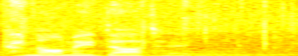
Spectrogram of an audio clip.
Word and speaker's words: Kaname Date: You're Special Agent Kaname Date. Okay, nice. Now I know how to pronounce his name, at least.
